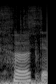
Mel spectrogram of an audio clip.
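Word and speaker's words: Koch: I think you pronounce it Cook. It's K-O-C-H.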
